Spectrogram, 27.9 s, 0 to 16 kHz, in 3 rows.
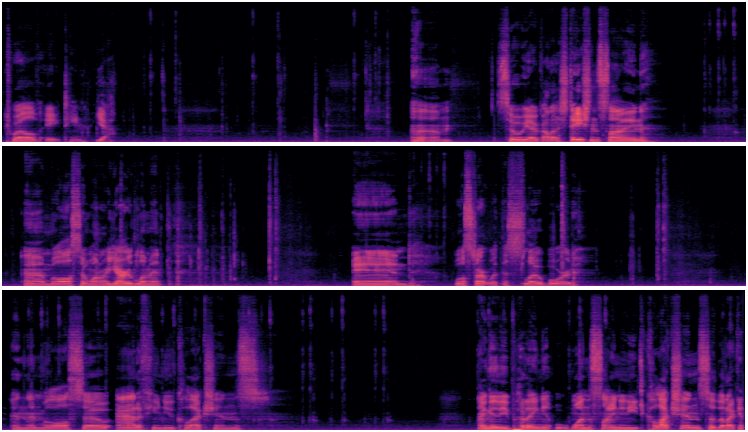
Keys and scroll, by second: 10.4-12.7 typing, 15.9-17.7 typing.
